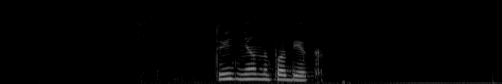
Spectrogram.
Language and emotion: Russian, neutral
